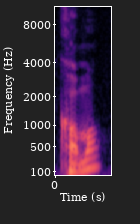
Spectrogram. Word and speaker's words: Comeau: By the way, por la gente, like the fact that his name is pronounced Comeau.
